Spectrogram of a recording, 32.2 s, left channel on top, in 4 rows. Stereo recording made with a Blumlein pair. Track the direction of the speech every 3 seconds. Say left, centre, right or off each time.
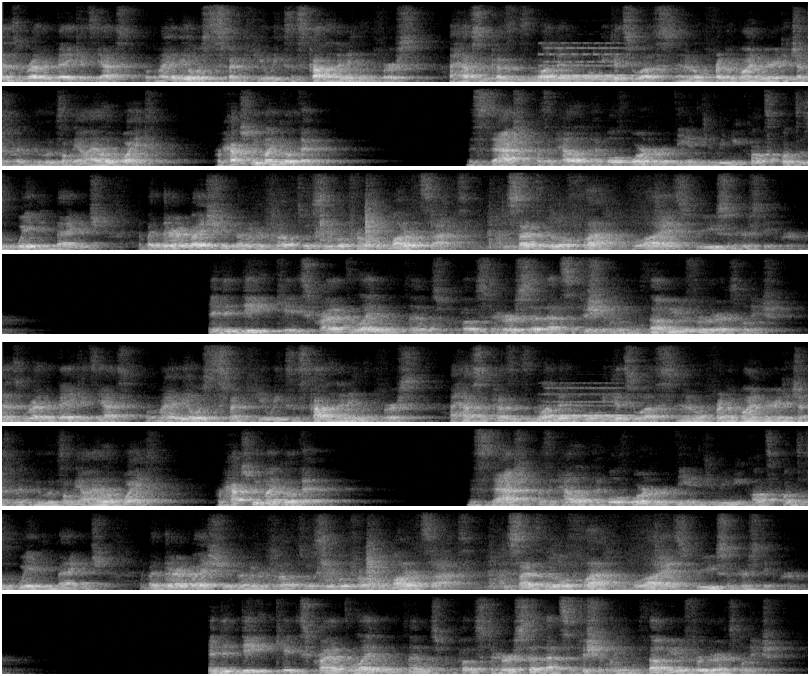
left, left, left, left, left, left, left, centre, right, right, right.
